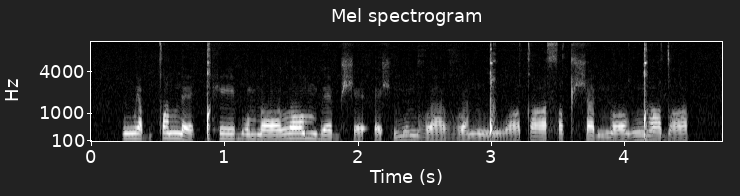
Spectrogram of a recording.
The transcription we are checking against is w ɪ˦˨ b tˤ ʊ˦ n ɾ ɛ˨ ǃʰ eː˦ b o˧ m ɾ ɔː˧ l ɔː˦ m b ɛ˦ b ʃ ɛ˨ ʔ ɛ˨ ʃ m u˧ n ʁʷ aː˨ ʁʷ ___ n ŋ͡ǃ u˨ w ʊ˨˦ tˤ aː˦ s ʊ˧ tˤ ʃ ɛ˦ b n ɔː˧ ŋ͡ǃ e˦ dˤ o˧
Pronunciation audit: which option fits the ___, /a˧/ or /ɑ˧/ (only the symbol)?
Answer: a˧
